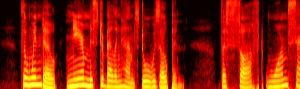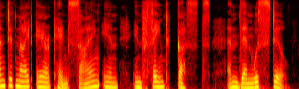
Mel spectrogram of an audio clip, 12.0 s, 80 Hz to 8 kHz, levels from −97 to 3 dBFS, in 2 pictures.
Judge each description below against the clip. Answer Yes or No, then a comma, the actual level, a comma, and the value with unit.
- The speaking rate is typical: No, slow, 120 wpm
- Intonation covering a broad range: No, average, 3.2 semitones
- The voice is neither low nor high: Yes, medium, 170 Hz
